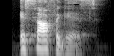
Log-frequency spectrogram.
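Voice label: "oesophagus", medical English, British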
